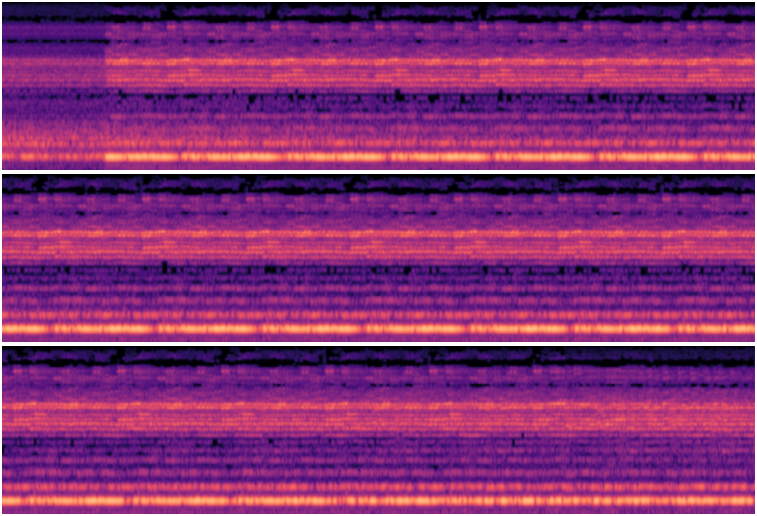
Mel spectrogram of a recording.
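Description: Electronic soundtrack of a woman's voice cut into tiny looped grains by granular synthesis and held as a loud, steady, chant-like drone on one pitch, with a fast, even flutter running through it. It cuts in abruptly about a second in.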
